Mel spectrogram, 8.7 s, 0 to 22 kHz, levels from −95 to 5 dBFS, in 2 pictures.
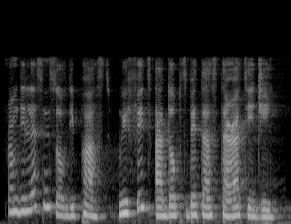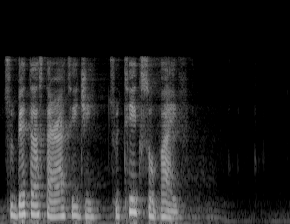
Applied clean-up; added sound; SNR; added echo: none; none; none; reverberation time 0.4 s.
